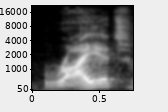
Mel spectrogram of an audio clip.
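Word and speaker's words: RYOT: group they call themselves Riot which is R yo T pronounced like there's a riot and their company was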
